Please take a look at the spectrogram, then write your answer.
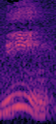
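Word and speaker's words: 眠: 면자 음으로 읽을 때는 밍, 스위밍 할 때 밍이라고 읽고요.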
